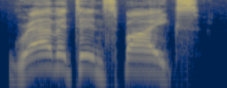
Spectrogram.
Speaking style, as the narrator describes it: Ira shouted

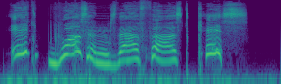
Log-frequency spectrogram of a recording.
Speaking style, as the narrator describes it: shouted Daphne

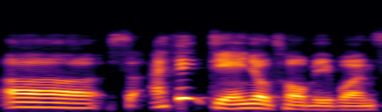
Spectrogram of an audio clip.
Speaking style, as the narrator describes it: he laughed

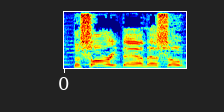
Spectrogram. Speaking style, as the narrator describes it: she exclaimed when told the governor has gone out for a drive

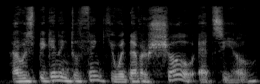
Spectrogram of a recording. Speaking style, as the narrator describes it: she said in a rich, beautiful Italian accent

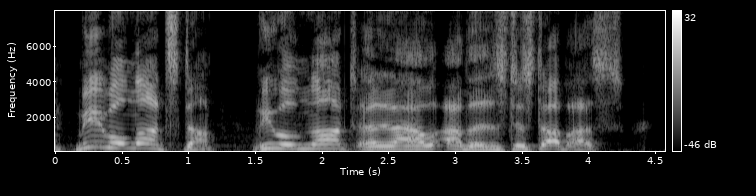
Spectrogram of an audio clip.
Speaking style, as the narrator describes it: continued gruffly

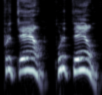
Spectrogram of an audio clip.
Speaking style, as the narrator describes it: screamed Brownie at the top of his voice

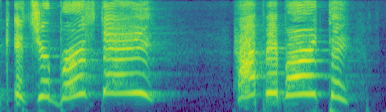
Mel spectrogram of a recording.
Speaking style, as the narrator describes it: he'll just scream out loud

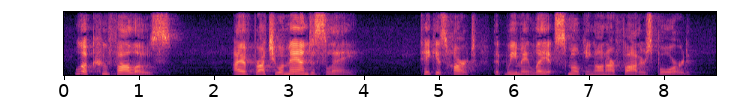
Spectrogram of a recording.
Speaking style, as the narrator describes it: cried the girl, dancing between them

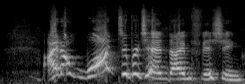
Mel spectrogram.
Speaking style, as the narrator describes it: cried Stuart desperately

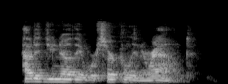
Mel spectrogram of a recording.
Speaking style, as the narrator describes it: she asked

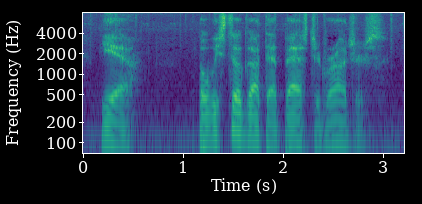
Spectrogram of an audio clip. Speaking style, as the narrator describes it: Neil said with a chuckle

